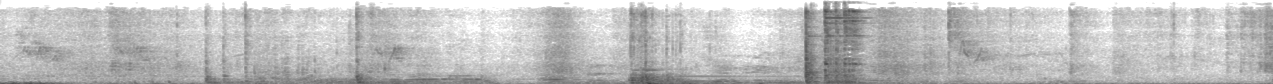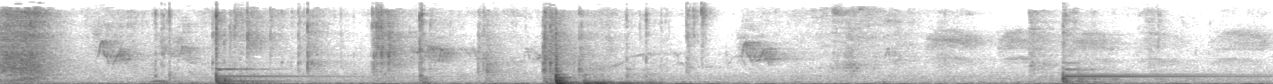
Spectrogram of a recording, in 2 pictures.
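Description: Dishes and kitchen utensils knocking and clattering, with three ringing clinks of metal or glass spread through.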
